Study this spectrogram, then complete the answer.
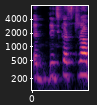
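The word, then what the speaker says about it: Dijkstra: Root calculation क्या है, each node uses डिजस्ट्रास algorithm, इसको डिजस्ट्रास बोल दीजिए। देखिए के अकॉर्डिंग टू मी मैं तो के साइलेंट रखूंगी इसको, डिजस्ट्रास कोई डिजकस्ट्रा बोल सकता, कुछ भी बोलिए, ठीक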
